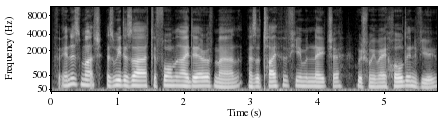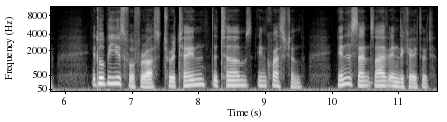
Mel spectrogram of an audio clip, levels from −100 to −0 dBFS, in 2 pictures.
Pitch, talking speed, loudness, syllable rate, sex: 140 Hz, 210 wpm, -18 LUFS, 5.8 syllables/s, male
